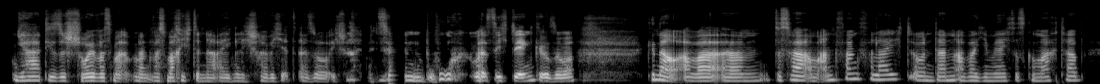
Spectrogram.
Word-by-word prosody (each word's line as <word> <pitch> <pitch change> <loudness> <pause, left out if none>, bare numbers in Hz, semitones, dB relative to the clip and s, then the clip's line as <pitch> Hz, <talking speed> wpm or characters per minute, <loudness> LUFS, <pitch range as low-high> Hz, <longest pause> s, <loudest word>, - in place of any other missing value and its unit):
Ja, 185 0 +2
diese 175 -2 -2
Scheu, 165 +1 +3
was 165 - -1
ma - - -1
man 155 -2 -3
was 170 -1 -4
mache 160 +3 +1
ich 170 - -6
denn 150 - -5
da 150 0 -2
eigentlich? 155 -1 -5
Schreibe 160 -3 -5
ich 150 - -8
jetzt - - -9
also 155 -2 -5
ich - - -9
schreibe - - -6
jetzt 195 +1 -8
in 190 -1 -1
'n - - -6
Buch, 240 0 -2
was - - +3
ich 350 - 0
denke, 160 -1 +5
so. 150 +3 0 0.7
Genau, 220 -4 +6
aber, 165 0 +5 0.4
ähm, 220 0 -16
das 190 +1 -4
war 195 -2 +8
am - - -1
Anfang 245 +4 -1
vielleicht 230 +2 -5
und 190 -2 -4
dann 185 +2 0
aber, 180 0 -1
je 170 -1 -7
mehr 170 0 -6
ich 170 - -11
das - - -10
gemacht 170 +2 -6
habe, 190 0 -3
175 Hz, 235 wpm, -22 LUFS, 165-195 Hz, 0.7 s, war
